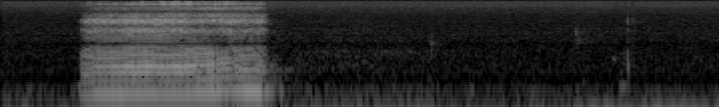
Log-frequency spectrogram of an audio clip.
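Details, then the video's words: Sleeping British Shorthair tomcat Charlie, gold-coated, gives one loud, droning, nasal snore of about a second, followed by quiet, soft breathing. "Cat Snores Loudly"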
